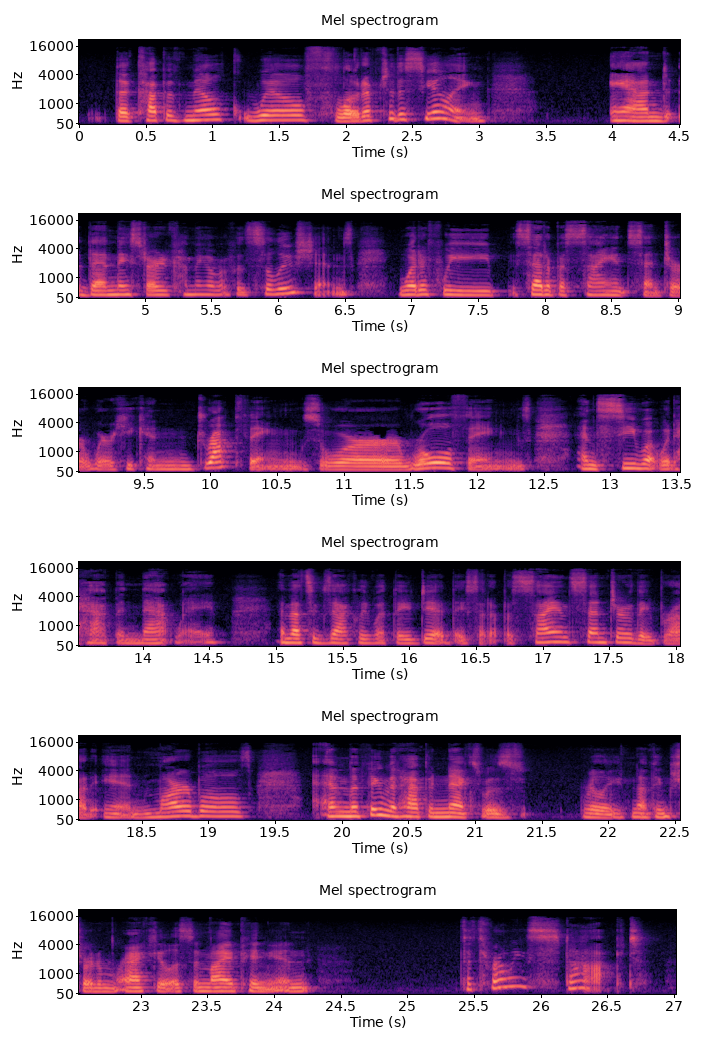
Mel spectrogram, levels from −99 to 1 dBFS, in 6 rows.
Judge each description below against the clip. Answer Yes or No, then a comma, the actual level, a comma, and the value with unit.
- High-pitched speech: Yes, high, 200 Hz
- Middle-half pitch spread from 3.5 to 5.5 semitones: Yes, average, 3.9 semitones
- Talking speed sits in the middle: Yes, average, 165 wpm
